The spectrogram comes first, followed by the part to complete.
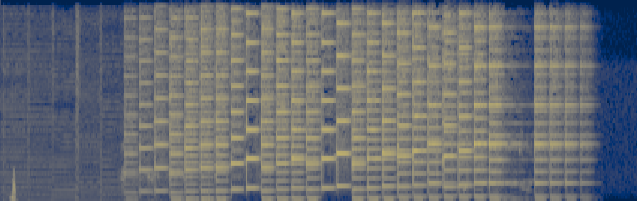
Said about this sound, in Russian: Давайте нам отбивку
